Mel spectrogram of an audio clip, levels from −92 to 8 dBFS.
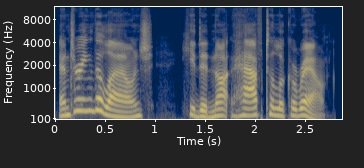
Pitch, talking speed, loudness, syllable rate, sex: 205 Hz, 210 wpm, -17 LUFS, 5.5 syllables/s, female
